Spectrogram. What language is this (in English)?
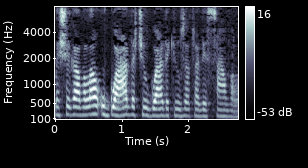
Portuguese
